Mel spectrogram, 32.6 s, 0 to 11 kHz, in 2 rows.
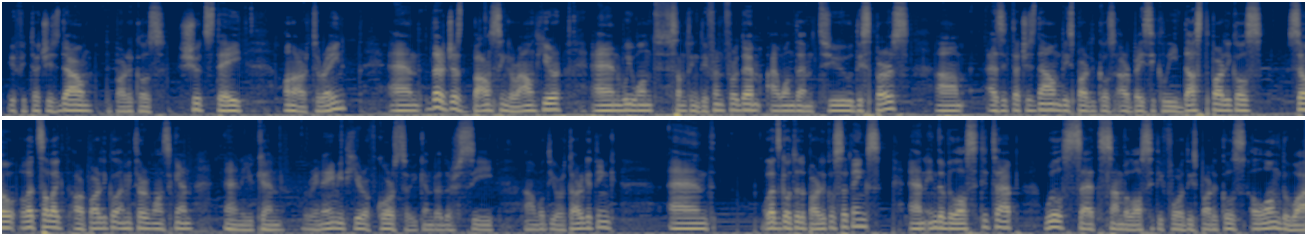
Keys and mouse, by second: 3.0 space, 5.2 middle click, 5.9 space, 7.0 space, 8.9-10.0 drag, 12.9 middle click, 14.1 shift+middle drag, 15.4-15.9 drag, 18.2-20.9 drag, 19.7 t, 22.1 click, 22.3-23.6 drag, 24.8 click, 26.0 click, 28.0 click.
